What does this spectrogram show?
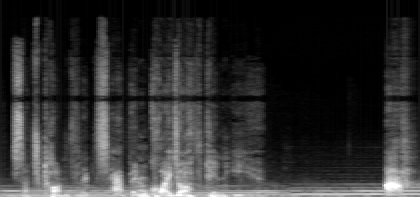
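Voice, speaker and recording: Loud music plays in the background as a man speaks fairly slowly in a put-on character voice. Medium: machinima. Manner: obsequious, theatrical.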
